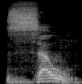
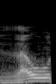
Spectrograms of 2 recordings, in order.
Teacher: سے ادا کریں گے ذال بھی، یعنی زا نہیں کریں گے، زا سختی سے ادا ہوتا ہے اور ذال نرمی سے ادا ہوتا ہے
